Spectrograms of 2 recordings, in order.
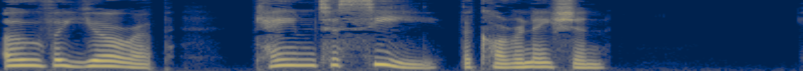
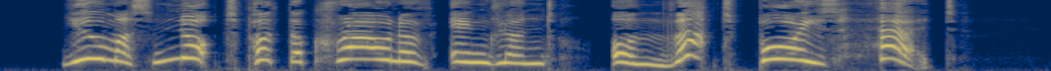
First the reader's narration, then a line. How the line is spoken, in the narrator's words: he shouted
